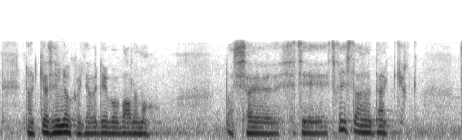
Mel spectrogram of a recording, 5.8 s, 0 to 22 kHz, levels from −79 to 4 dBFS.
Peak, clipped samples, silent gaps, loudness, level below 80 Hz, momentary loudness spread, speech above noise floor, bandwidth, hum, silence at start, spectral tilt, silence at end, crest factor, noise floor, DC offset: 0 dBFS; under 0.1%; none; -14 LUFS; -40 dBFS; 25 LU; 21 dB; 7.8 kHz; none; 0 s; -7 dB/octave; 0 s; 14 dB; -34 dBFS; under 0.1%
